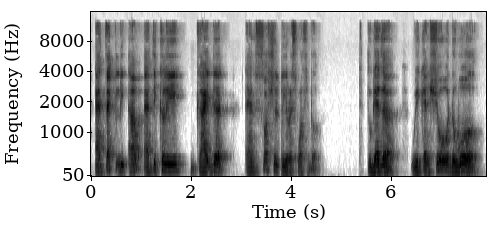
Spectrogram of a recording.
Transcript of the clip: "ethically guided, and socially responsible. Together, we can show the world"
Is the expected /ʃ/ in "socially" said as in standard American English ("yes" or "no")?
yes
